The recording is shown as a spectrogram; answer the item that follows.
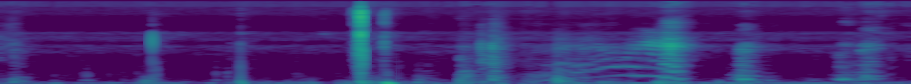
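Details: Two domestic cats playing together indoors, one sounding off while losing at play: short chirping trills and a rising-falling brrt near the end, with soft thumps and scuffles from the play in a small room.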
